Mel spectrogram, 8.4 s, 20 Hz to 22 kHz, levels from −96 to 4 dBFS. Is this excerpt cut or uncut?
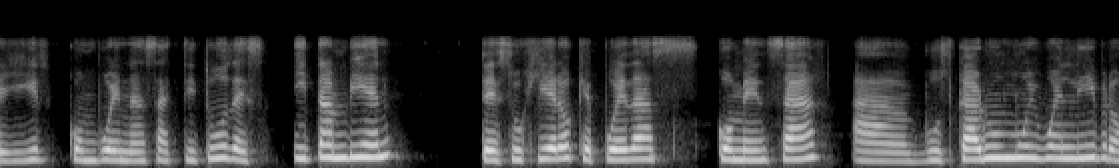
cut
